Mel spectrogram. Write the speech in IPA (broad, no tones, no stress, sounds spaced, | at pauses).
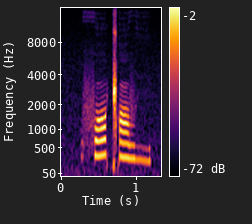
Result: f ɔ ǁ ɒ v i̤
